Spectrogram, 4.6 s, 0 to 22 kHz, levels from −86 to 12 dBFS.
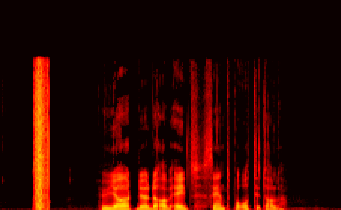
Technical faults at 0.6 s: cable scratch noise

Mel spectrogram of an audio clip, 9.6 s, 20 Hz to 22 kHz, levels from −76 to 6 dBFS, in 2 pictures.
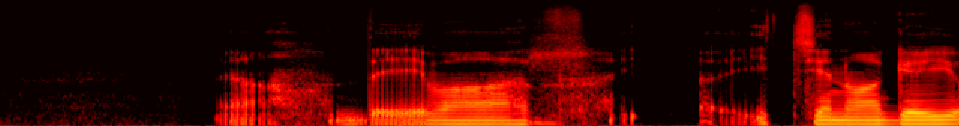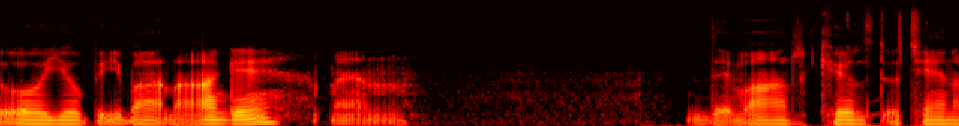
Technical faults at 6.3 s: input switched to a poorer device

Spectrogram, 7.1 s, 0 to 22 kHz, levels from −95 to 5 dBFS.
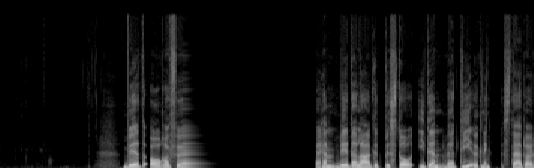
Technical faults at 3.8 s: long network dropout

